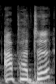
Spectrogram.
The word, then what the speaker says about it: APT: Rosé von und Bruno Mars sind ein echtes Dream-Team und feiern den Release von APT ausgesprochen APATE. Denn Rosé kommt aus Südkorea.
